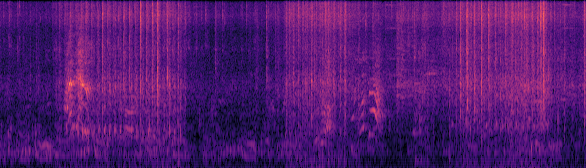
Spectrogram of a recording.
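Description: Low, soft pigeon cooing rises and falls among wing flutters and shuffling in a loft, with a voice and background clatter.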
